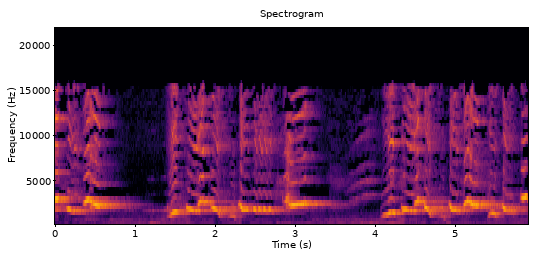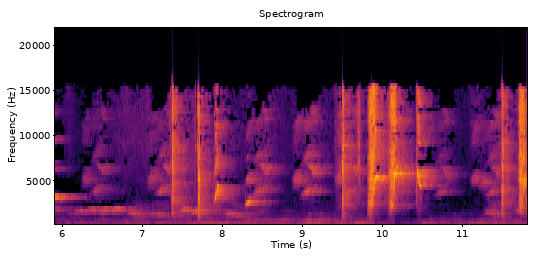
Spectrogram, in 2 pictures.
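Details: White-rumped shama kretekan fighter song for provoking silent shamas to answer: a series of falling slurred whistles repeated in groups, then quieter dry clicks and crackling notes toward the end.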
